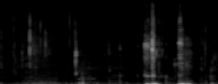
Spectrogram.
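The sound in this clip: Crunching bites as someone chews thick, crispy, unusually firm spätzle, a few irregular crunches with two louder ones near the end, quiet and without talk.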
